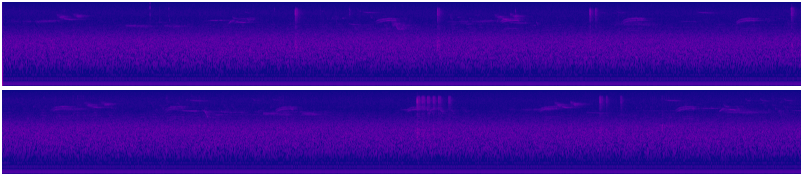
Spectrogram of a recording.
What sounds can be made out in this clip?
warbler song, Hermit Thrush song, Red-breasted Nuthatch song, Brown Creeper call, Hermit Thrush call, Western Tanager song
